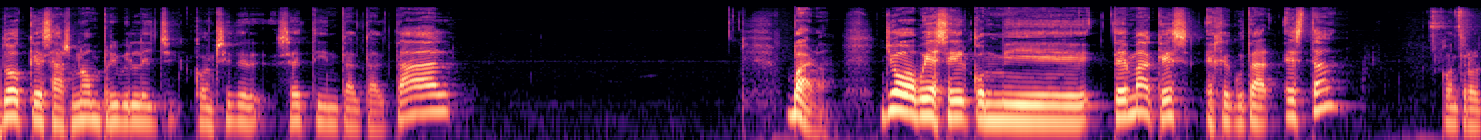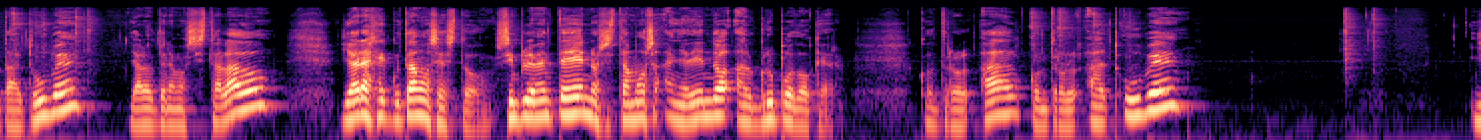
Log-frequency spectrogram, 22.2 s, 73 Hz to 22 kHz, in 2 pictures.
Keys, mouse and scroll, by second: 1.1-2.5 scroll down 1, 2.5-7.9 scroll down 1, 7.9 click, 9.6 click, 10.3 click, 11.2 ctrl+alt+v, 11.7 Return, 15.2-19.5 drag, 17.0 middle click, 17.0 right click, 19.3 ctrl+alt+v, 21.1 Return.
